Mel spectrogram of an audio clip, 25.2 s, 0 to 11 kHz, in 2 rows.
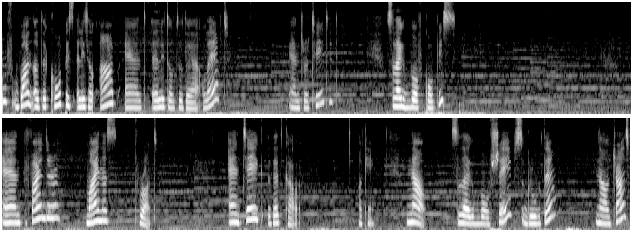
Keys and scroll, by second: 0.4 Up.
